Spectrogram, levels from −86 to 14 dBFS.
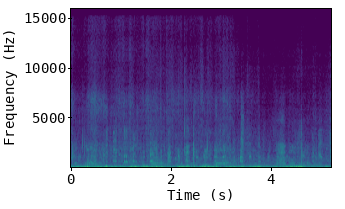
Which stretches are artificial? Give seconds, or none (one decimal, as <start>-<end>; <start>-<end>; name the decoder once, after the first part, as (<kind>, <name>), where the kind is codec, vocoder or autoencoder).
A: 0.0-5.2 (autoencoder, DAC-VAE)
